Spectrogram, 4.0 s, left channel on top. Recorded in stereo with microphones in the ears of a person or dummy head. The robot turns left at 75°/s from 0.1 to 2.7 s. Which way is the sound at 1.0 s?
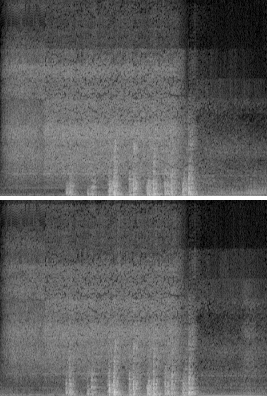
60° right (ahead or behind).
